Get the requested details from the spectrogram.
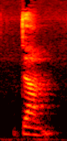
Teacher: pay attention to the final B in dumb, which is unvoiced, yeah? So don't pronounce that B sound. Don't say dumb, B, dumb, but dumb, yeah?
